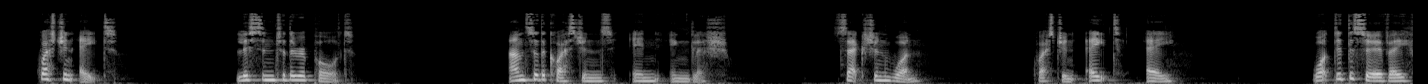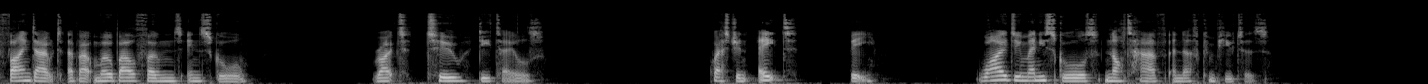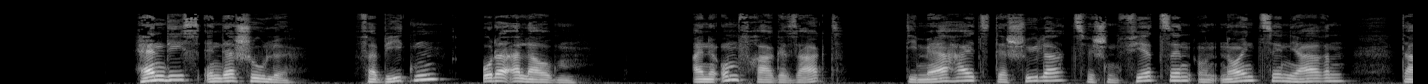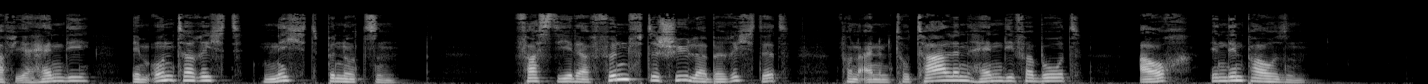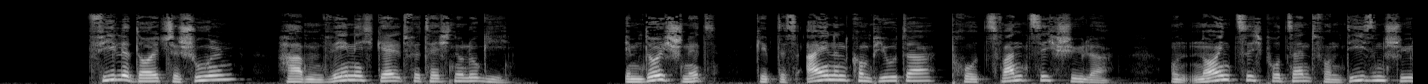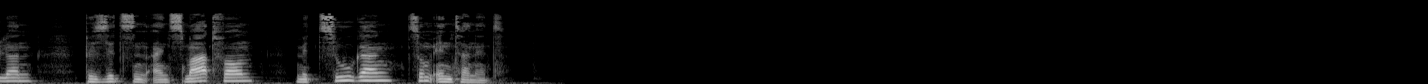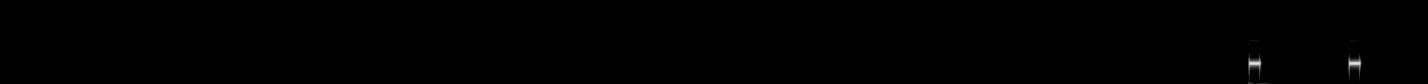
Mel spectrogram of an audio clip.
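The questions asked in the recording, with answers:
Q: What did the survey find out about mobile phones in school?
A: Most pupils aged 14-19 can't use phones in lessons; almost one in five has a total ban, even at break

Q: Why do many schools not have enough computers?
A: They have little money for technology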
